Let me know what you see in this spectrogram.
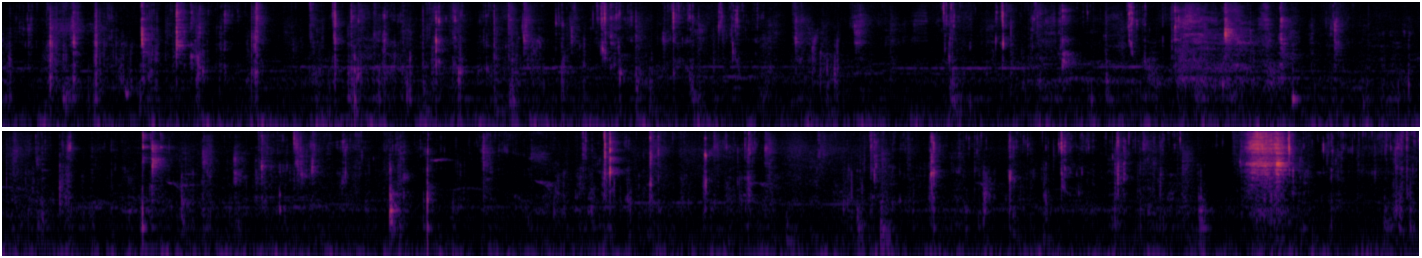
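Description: Close-up chewing and biting of food eaten by hand, with wet mouth sounds and crisp crunches of raw onion. A short, loud noisy burst stands out near the end.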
